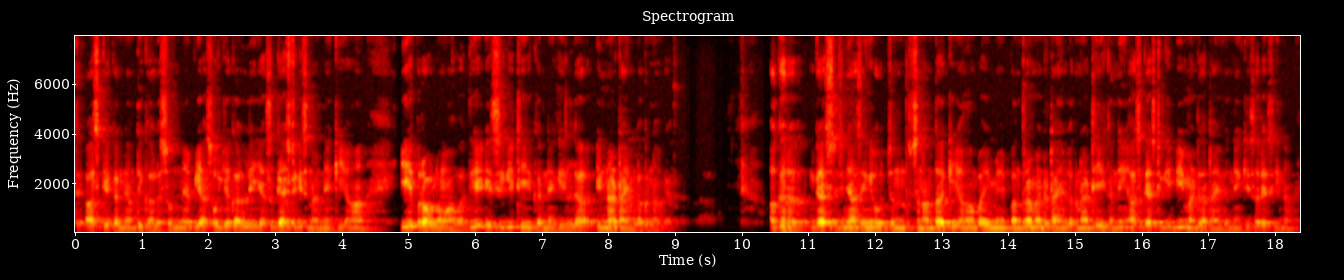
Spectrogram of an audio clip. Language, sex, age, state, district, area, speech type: Dogri, male, 30-45, Jammu and Kashmir, Reasi, rural, spontaneous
